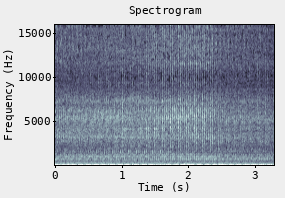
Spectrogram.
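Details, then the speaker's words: VW Golf V Plus 1.4 TSI turbo, first start after two to three years, following repair of engine damage from a slipped timing chain (valves hit pistons), with a booster: lumpy, irregular idle, seemingly not firing on every cylinder; cause not yet diagnosed. "yes it's on now we can diagnose further but uh yeah it's running it's freaking running"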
